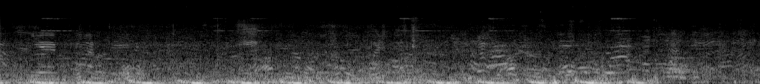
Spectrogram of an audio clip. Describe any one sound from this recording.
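Stroller wheels rumble over pavement.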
